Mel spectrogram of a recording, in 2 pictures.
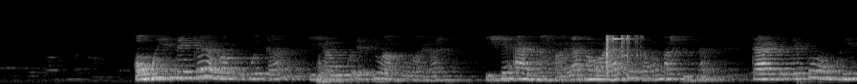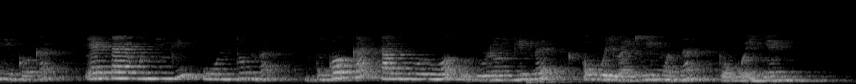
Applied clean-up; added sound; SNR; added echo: none; Shatter; -3 dB; reverberation time 0.8 s.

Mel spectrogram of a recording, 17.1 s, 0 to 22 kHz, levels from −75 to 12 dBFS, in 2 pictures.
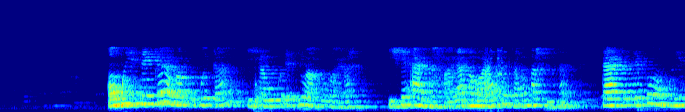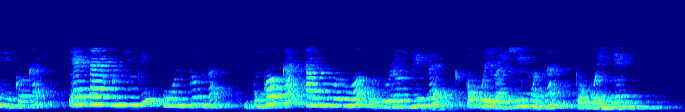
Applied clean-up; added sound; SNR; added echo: neural separator model SepFormer DNS4.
